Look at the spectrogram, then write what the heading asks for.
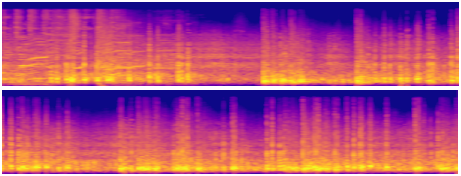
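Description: Fireworks display: aerial shells bursting in quick succession with dense popping and crackling. There is a brief lull about two seconds in, then a thick, continuous run of bangs.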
